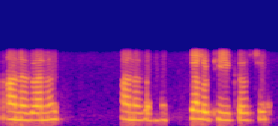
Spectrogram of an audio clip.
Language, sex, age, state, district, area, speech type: Kashmiri, female, 18-30, Jammu and Kashmir, Baramulla, rural, conversation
